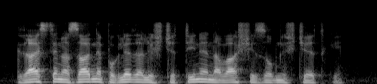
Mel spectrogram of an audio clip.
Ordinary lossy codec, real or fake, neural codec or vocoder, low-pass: none; real; none; 7.2 kHz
